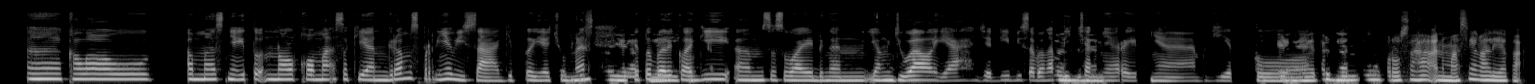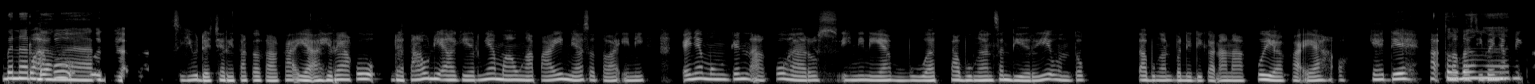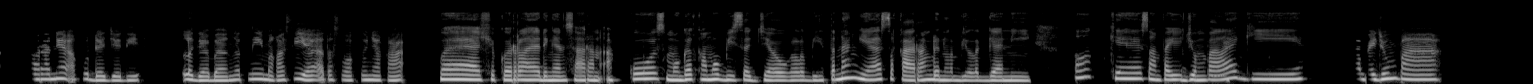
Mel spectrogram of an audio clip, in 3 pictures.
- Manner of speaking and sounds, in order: in English: "rate-nya"; other background noise
- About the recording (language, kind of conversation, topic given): Indonesian, advice, Kenapa saya sulit menabung untuk tujuan besar seperti uang muka rumah atau biaya pendidikan anak?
